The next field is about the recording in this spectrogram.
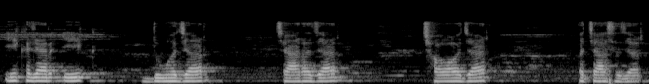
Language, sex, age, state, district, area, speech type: Maithili, male, 18-30, Bihar, Sitamarhi, urban, spontaneous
